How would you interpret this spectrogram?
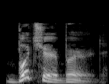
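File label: "butcherbird", English, British English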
